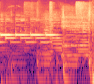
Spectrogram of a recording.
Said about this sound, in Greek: Με συγχωρείτε, παιδιά, χτυπήσατε τα τηλέφωνα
